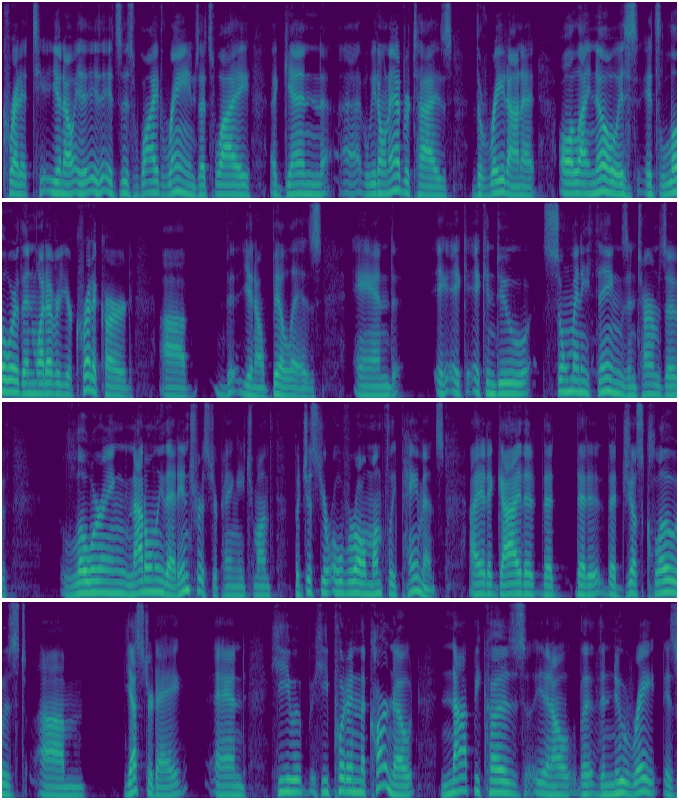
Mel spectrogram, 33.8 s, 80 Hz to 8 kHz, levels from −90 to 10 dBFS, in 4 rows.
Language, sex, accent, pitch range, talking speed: English, male, American, 140-170 Hz, 170 wpm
